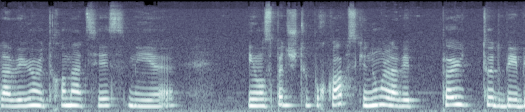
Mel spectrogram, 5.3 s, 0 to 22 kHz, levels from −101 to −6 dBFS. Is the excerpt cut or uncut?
uncut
